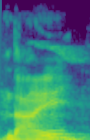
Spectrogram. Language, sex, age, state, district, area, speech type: Hindi, male, 60+, Uttar Pradesh, Azamgarh, rural, read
